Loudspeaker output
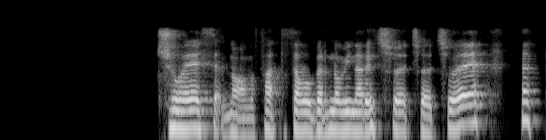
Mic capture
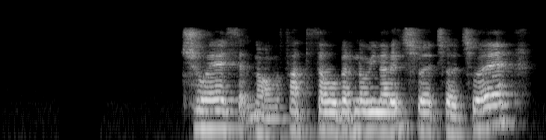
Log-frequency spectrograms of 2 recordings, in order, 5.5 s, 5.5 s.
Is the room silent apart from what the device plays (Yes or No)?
Yes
